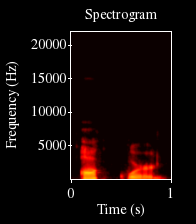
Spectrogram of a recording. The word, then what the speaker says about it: awkward: Awkward. You won't hear that K really, but you could awkward because I'm putting it up here. A and I move awkward or a You might hear a little sound as I pull my tongue down from the K position, but you don't make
